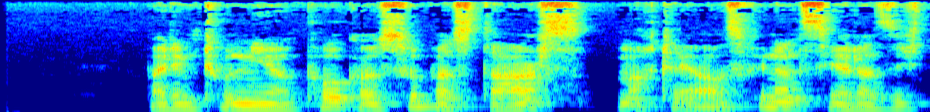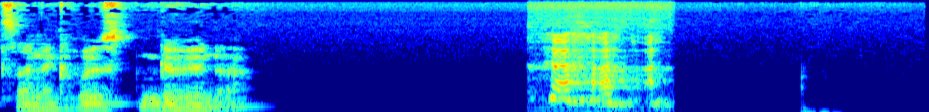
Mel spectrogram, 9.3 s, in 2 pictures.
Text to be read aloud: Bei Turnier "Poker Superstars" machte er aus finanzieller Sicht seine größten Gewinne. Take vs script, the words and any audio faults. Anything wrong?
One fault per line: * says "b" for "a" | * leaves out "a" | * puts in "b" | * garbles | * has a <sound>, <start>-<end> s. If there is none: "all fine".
* puts in "dem"
* has a laugh, 7.3-8.0 s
